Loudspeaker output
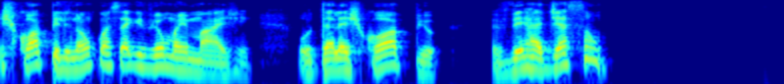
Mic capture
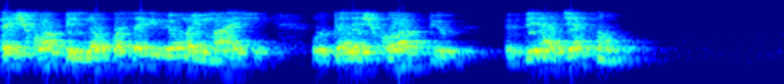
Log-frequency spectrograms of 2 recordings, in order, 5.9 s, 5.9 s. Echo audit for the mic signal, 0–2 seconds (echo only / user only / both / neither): echo only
